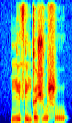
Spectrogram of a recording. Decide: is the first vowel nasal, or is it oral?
nasal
